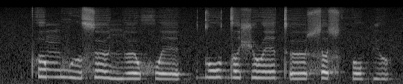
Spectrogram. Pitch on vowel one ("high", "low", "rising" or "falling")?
high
